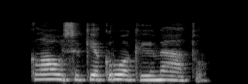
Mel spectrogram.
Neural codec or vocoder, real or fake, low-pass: none; real; 7.2 kHz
